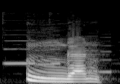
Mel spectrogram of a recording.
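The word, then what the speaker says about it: Ngannou: faites l'effort quand même c'est Francis Nganou le N n'est pas prononcé c'est genre voilà bref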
